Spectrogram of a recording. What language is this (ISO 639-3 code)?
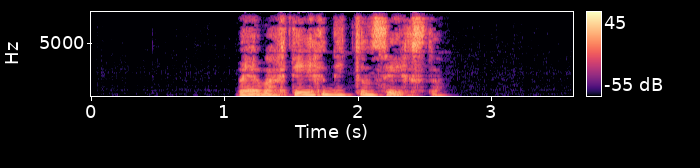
nld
